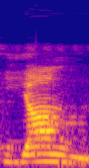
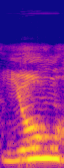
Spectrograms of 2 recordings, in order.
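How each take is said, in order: First: The vowel sounds like an 'a'. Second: The vowel sounds like an 'o'. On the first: The speaker calls it right. "এটা হবে ইয়াং" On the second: The speaker calls it wrong. "এটা ইয়ং হবে না"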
